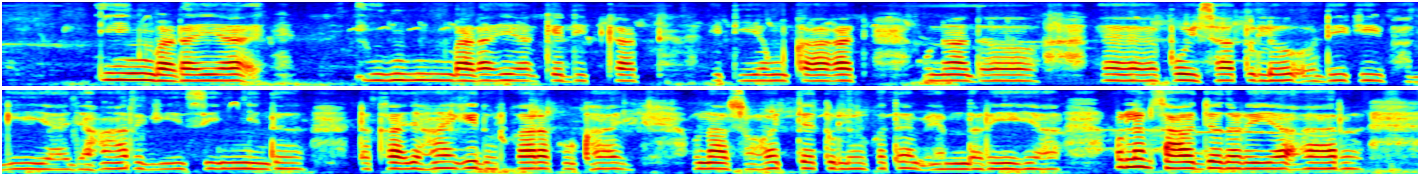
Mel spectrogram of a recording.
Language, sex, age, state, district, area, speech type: Santali, female, 30-45, West Bengal, Purba Bardhaman, rural, spontaneous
